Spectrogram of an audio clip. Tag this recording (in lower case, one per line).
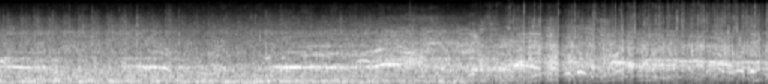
speech
music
